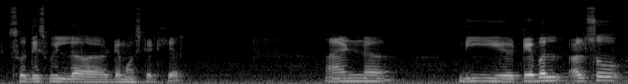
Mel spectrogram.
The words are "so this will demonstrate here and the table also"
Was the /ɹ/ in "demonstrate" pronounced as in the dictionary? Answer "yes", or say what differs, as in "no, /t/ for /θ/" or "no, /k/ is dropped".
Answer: no, /ɹ/ is dropped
